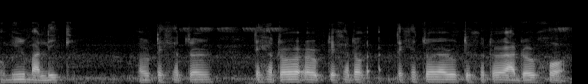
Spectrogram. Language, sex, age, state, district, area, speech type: Assamese, male, 45-60, Assam, Nagaon, rural, spontaneous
